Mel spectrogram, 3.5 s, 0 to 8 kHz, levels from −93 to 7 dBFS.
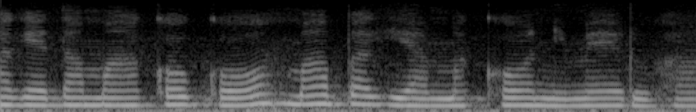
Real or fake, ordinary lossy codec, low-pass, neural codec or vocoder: fake; none; 7.2 kHz; codec, 16 kHz in and 24 kHz out, 1 kbps, XY-Tokenizer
